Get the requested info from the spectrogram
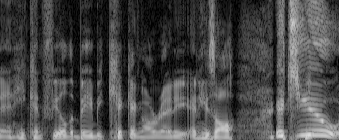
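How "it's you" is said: shocked realization. Retold or imitated.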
